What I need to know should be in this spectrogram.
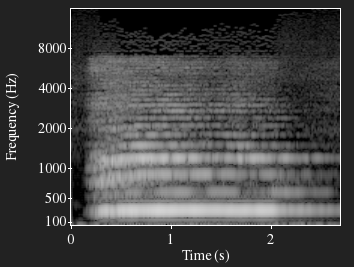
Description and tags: Prillarhorn is a cow-horn that is blown like a trompet, it has holes in it so it can be played like a flute. It's quite ancient and was used up to the 1500's.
